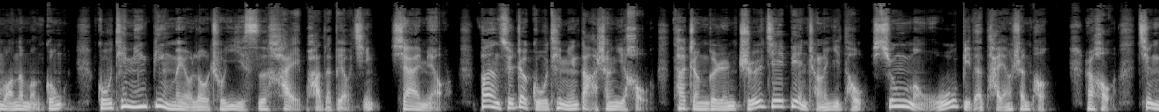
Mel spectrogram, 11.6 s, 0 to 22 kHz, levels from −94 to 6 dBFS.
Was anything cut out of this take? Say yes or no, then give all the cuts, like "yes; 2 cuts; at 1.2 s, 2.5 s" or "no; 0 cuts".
yes; 1 cut; at 3.9 s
